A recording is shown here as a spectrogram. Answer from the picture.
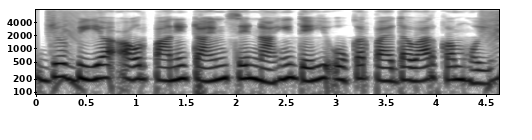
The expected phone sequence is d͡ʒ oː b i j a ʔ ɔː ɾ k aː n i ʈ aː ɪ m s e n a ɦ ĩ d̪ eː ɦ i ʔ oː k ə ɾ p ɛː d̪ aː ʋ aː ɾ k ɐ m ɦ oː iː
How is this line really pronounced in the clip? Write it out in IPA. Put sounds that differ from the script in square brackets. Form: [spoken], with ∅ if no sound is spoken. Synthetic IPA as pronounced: d͡ʒ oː b i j a ʔ ɔː ɾ [p] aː n i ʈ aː ɪ m s e n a ɦ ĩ d̪ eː ɦ i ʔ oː k ə ɾ p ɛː d̪ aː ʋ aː ɾ k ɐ m ɦ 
